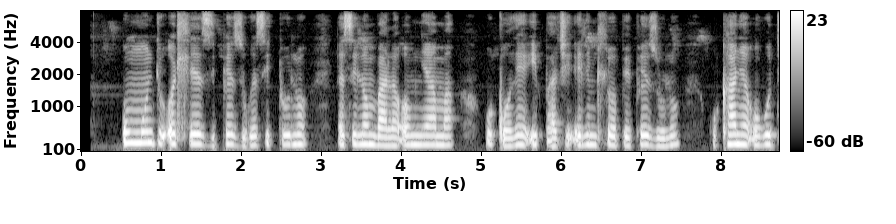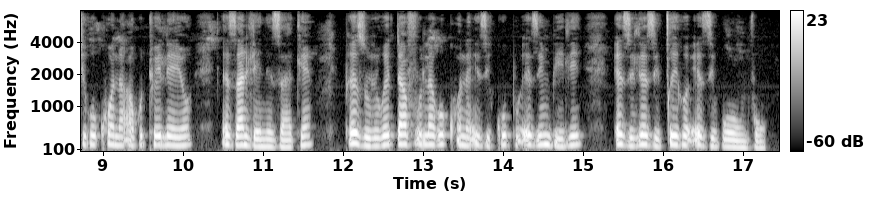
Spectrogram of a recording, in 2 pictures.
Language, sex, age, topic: North Ndebele, female, 25-35, health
